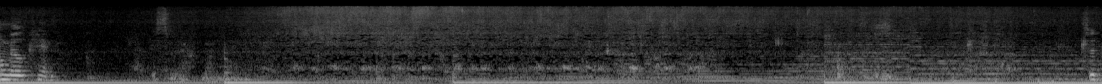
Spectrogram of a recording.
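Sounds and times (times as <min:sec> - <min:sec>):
wooden spoon stirring: 0:02.3 - 0:11.0
milk pouring into saucepan: 0:02.5 - 0:10.5.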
